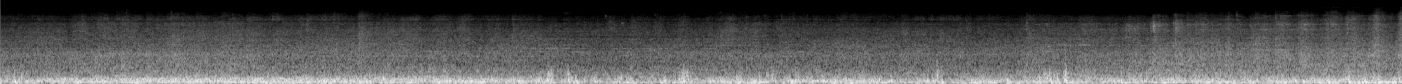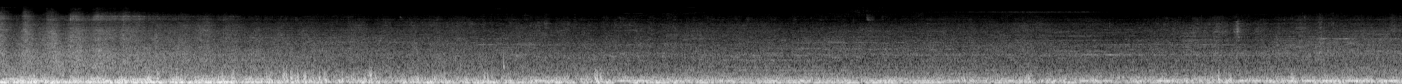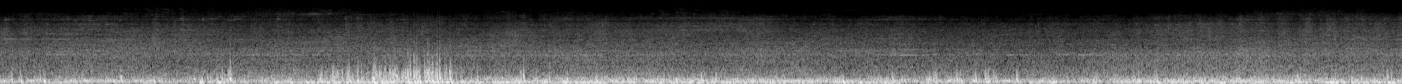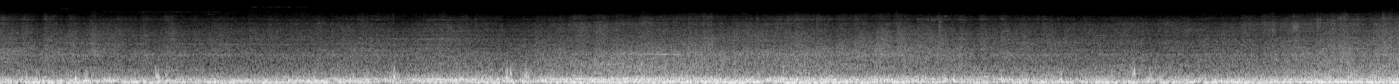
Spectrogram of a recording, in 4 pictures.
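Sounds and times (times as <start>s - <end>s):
freight train rumbling past: 0.0s - 56.0s
rapid train wheel clicks: 10.1s - 16.5s.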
